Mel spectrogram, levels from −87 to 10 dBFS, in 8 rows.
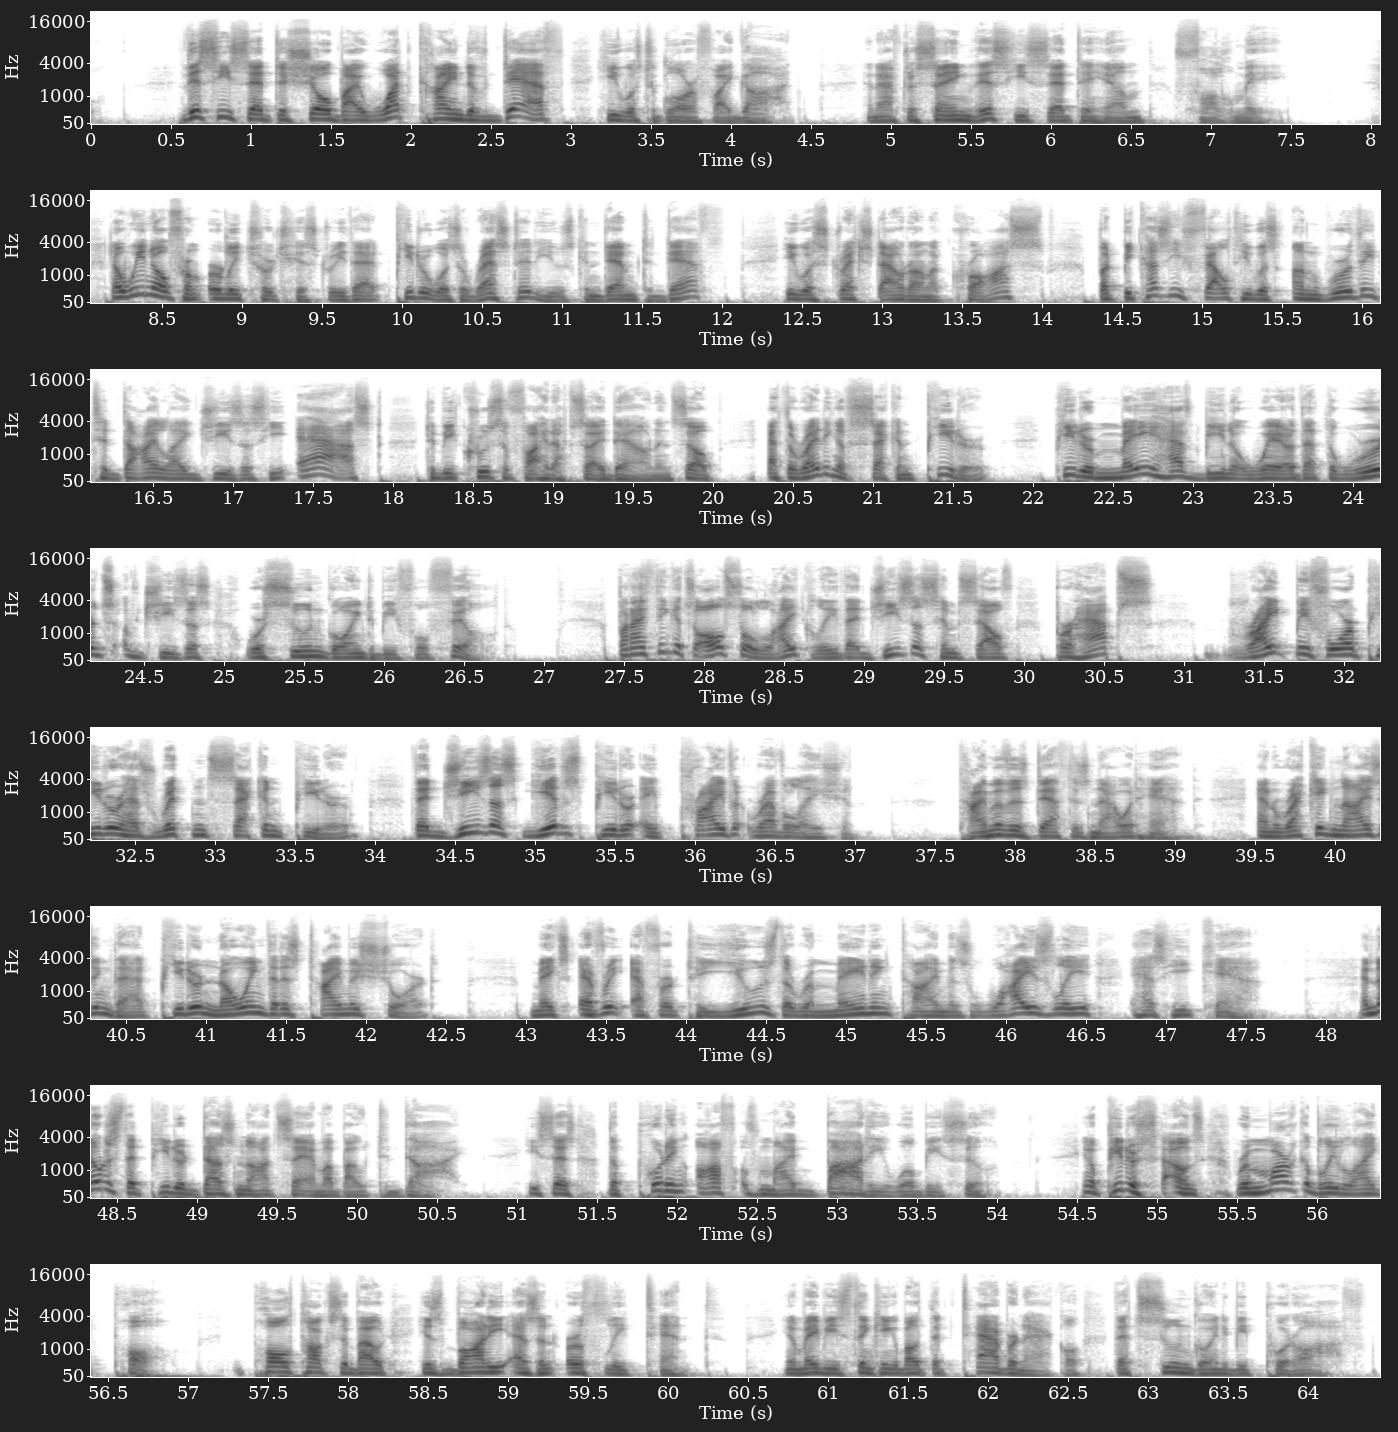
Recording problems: none

